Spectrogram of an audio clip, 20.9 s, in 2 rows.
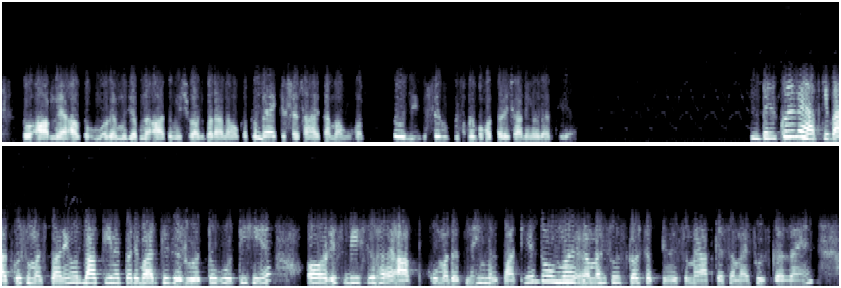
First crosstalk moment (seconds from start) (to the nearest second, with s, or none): none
